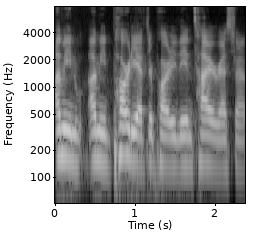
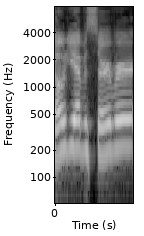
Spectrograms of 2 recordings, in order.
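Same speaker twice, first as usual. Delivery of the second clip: mock curt, rude snapping tone, higher; 6 semitones higher, 3 dB louder than usual. Retelling snapping at a customer while busy bartending: imitating own curt snap. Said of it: "I said it like that".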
